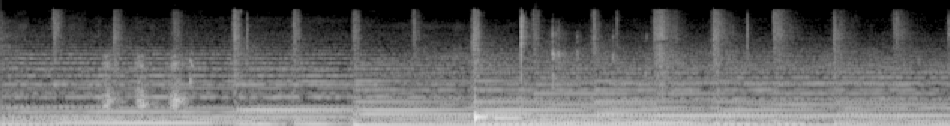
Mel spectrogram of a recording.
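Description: A Minecraft chicken clucks in short, soft bursts over steady background game music, with a few small pops and drip-like game effects and no talking.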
